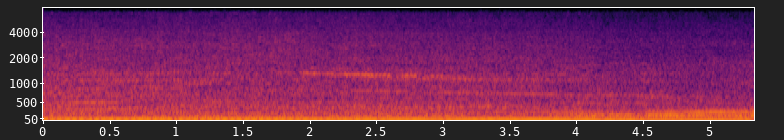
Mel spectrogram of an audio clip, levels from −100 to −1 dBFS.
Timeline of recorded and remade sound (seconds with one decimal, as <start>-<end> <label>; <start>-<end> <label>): 0.0-4.2 recorded; 4.2-5.3 remade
